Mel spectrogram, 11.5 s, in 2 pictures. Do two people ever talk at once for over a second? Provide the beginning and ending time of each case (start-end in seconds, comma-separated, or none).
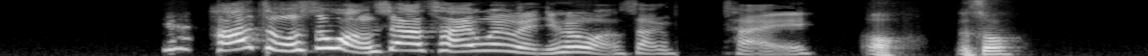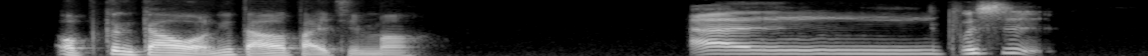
none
